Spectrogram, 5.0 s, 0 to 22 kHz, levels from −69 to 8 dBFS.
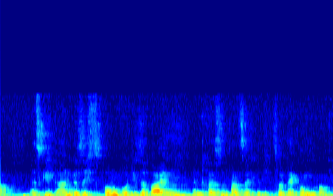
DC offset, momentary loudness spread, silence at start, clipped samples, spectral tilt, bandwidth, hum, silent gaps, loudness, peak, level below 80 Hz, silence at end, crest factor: under 0.1%; 10 LU; 0 s; under 0.1%; -7.5 dB/octave; 11.5 kHz; none; none; -24 LUFS; -6 dBFS; -36 dBFS; 0 s; 18 dB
